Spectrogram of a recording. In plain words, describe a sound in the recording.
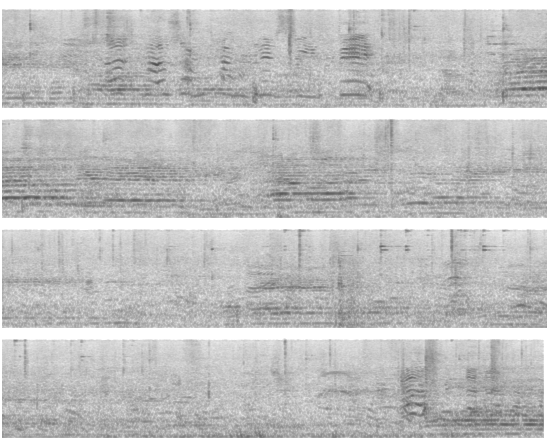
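A crowd of people chatters in the background outdoors.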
